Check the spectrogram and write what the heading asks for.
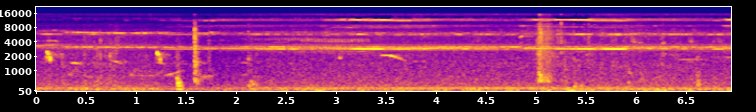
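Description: Steady, high-pitched drone of insects with a few short bird chirps over it, and two sharp knocks, one about a second and a half in and one about five seconds in.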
